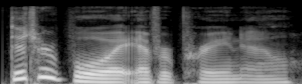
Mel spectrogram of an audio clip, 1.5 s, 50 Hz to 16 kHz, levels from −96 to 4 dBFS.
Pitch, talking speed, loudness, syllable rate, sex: 170 Hz, 240 wpm, -15 LUFS, 4.8 syllables/s, female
